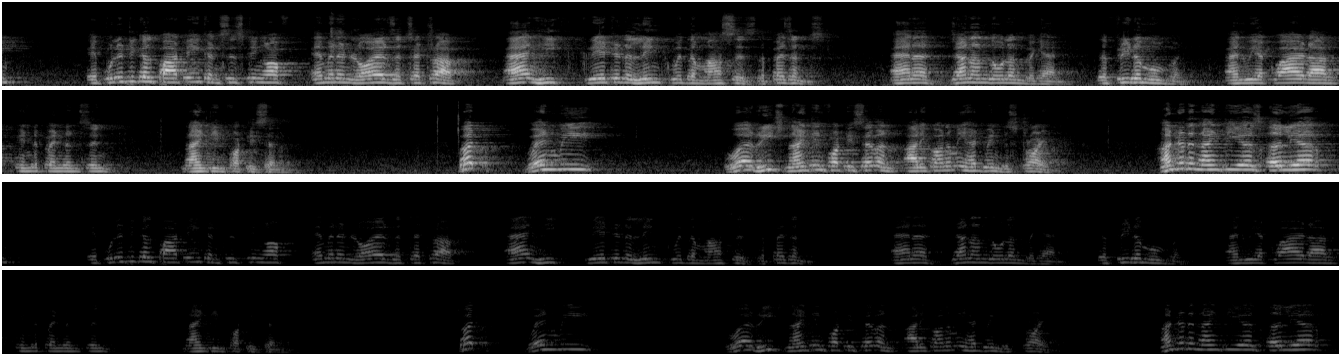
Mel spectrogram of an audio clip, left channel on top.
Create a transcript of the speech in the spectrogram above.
a political party consisting of eminent lawyers, etc., and he created a link with the masses, the peasants, and a Jan Andolan began, the freedom movement, and we acquired our independence in 1947. But when we reached 1947, our economy had been destroyed. 190 years earlier,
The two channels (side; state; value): right; quieter; 25.1 dB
